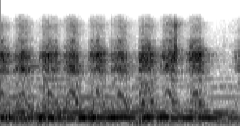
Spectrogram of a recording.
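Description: Jeweler's saw cutting thin sheet metal clamped against a wooden bench pin, with quick, even rasping strokes about five a second. Guitar music plays underneath.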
